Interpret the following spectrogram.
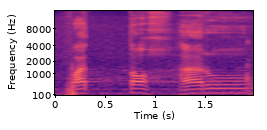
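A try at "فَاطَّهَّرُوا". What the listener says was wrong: Agak bawah, Pak. Itu kha itu malahan. Fatahharu. Tahharu. Agak didalamkan ya. Huruf H biasa, lemah.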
